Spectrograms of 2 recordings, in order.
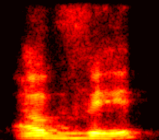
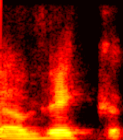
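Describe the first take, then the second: First: The final k sound is left silent. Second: The final k sound is clearly pronounced. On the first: The speaker calls it wrong. "we don't say it as ave" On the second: The speaker calls it right. "We say avec"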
